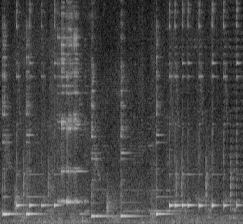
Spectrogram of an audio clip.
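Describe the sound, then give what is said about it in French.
Many sheep bells of different shapes and sizes clang and jingle continuously as a flock of ewes moves, overlapping tones of different pitches ringing out with an uneven, shuffling rhythm. “il y a différentes formes de sonailles qui donnent des sons différents”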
